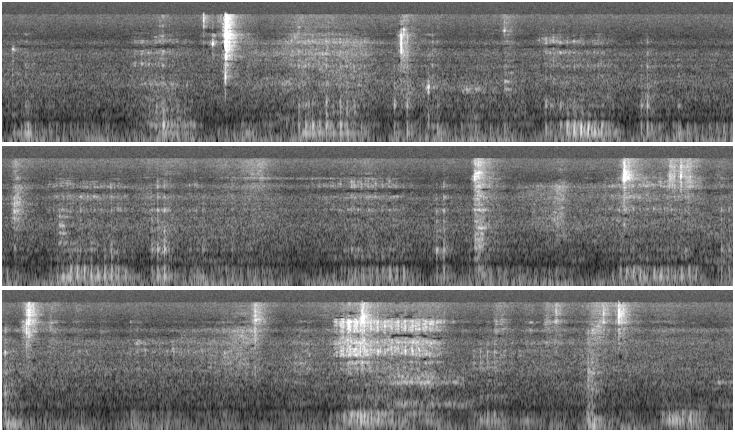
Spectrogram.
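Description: A Maine Coon makes deep, pulsing purrs broken by brief low chirrups, repeated every second or so, reflecting a playful, happy mood. People laugh and talk quietly in the background.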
